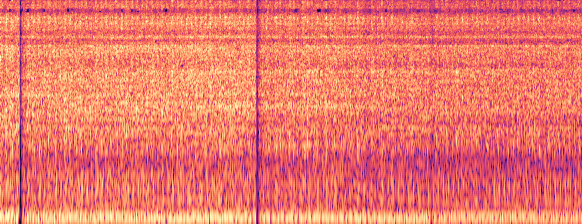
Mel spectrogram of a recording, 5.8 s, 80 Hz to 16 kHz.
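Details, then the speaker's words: 1980 Kawasaki KZ1000-A4 four-cylinder with leaking head gasket, stripped head bolt, aftermarket flat-slide carbs: uneven lumpy idle with irregular stumbles, sounds like one cylinder down; owner says it runs better warm; misfire. "four better still sounds like one's down"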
